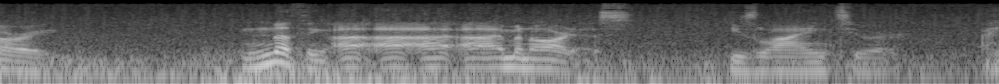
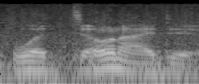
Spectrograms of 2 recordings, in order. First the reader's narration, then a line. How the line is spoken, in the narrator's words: He said under his breath with a condescending laugh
